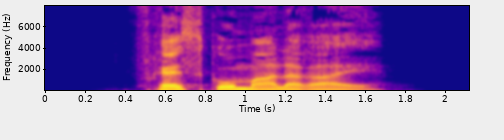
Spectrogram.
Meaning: fresco (technique)
- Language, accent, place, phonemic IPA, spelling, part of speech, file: German, Germany, Berlin, /ˈfʁɛskomalɐˌʁaɪ̯/, Freskomalerei, noun, De-Freskomalerei.ogg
